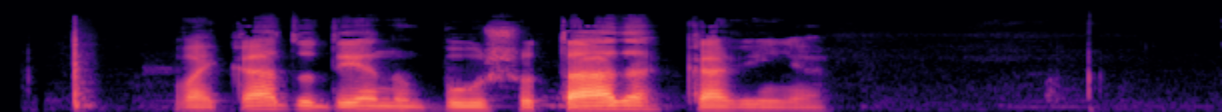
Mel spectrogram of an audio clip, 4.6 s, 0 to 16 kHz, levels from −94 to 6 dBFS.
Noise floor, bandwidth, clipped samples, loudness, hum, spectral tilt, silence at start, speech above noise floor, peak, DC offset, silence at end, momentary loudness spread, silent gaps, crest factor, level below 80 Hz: -70 dBFS; 9 kHz; under 0.1%; -22 LUFS; none; -6 dB/octave; 0.25 s; 48 dB; 0 dBFS; under 0.1%; 1.5 s; 19 LU; none; 24 dB; -62 dBFS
